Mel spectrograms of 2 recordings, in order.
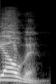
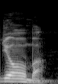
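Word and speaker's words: Yahweh: Hebrew tetragrammaton YH wh traditionally pronounced Jehovah The Lord is now known to be correctly vocalized yahwe so wala Ging ma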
